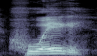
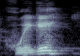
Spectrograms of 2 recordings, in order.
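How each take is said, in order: First: The stress is on the first syllable. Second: The stress is on the last syllable. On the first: The speaker calls it right. "el subjuntivo es forzoso que la lleve en la penúltima sílaba" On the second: The speaker calls it wrong. "No es"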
